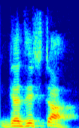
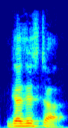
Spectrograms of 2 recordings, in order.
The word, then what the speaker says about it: Gesichter: Plural form of this, the Gesichter. The Gesichter. Remember, whenever R is at the end, whenever R is at the end of a German word, it will pronounce like A. So, the Gesichter.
